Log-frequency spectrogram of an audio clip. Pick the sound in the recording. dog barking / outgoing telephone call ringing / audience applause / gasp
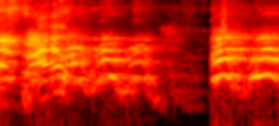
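dog barking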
